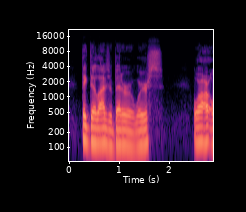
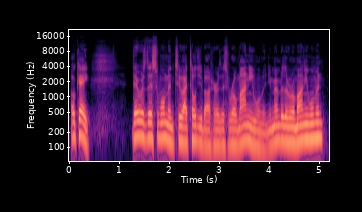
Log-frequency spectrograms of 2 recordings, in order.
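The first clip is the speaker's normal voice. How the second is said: ordinary delivery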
